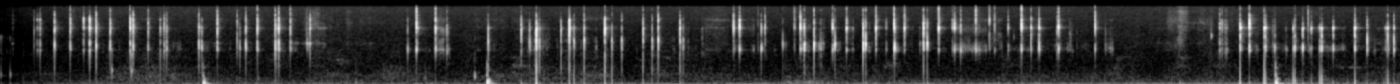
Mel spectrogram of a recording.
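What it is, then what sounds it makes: Wooden bristle brush. Long acrylic nails scratch and tap along the solid light wooden back and edge of a small hand-held brush with pale natural bristles. Rapid, dry, bright clicks and scratchy strokes come in quick irregular bursts, each dying away almost instantly, over a quiet, steady low hum.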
